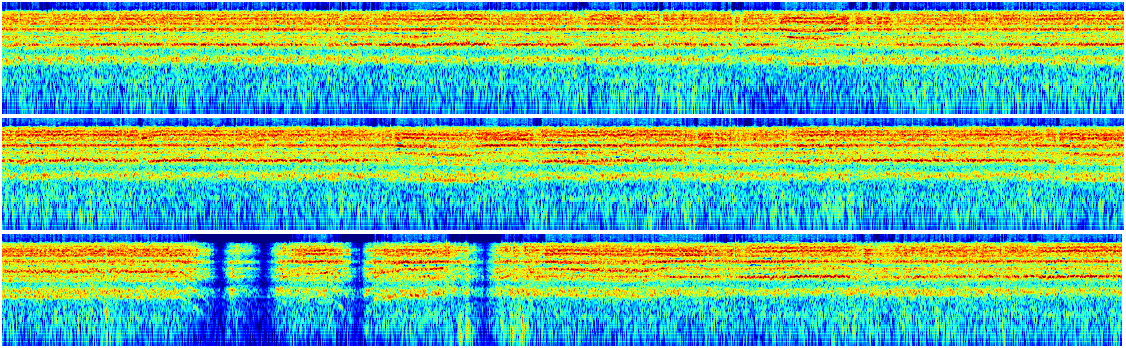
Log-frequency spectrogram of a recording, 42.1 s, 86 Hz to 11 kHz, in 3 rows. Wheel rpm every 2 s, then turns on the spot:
230, 230, 230, 230, 230, 230, 230, 230, 230, 220, 220, 220, 230, 230, 210, 80, 120, 190, 220, 230, 230.
none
